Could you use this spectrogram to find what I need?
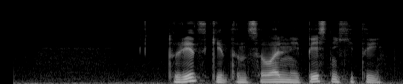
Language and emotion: Russian, neutral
